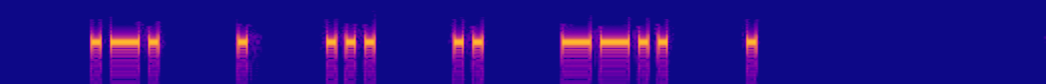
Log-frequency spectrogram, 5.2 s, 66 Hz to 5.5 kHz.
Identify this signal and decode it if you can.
Morse code, heard as a keyed tone, about 25 wpm, spaced as for 15 wpm, 600 Hz. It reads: RESIZE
